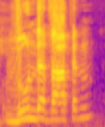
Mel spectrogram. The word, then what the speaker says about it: Wunderwaffe: Die Glock, the Nazi bell, was a purported top secret scientific technological device, wonder weapon, or I believe it's pronounced Wunderwaffen. Yep. Yep, you're right. Wunderwaffe.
